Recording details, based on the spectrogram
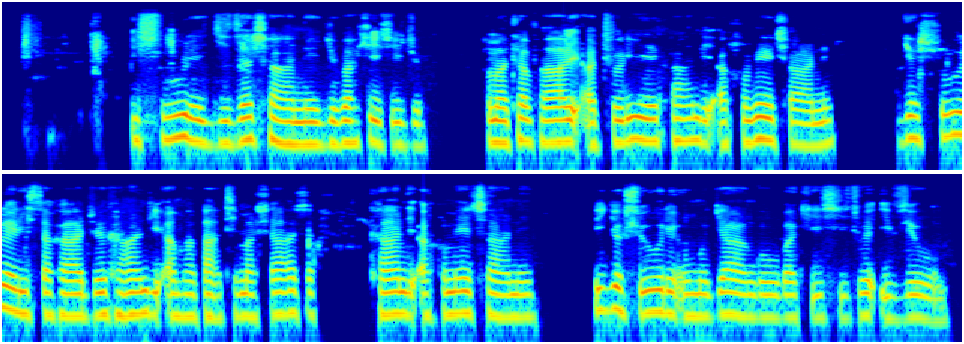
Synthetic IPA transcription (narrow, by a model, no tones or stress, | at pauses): iʃuːɾe̞ɟizat͡ʃaːne̞ɟuːβakiʃid͡ʒwe̞ | amatavalḭʔa̰tʰuɾije̞kʰaːndiʔakʰo̞mejet͡ʃaːne̞ | iɾɟo̞ʃuːɾe̞ɾisakad͡ʒwe̞kaːndiʔamapatʰimaʃaːʃa | kʰaːndiʔako̞mejet͡ʃaːne̞ | iɾɟo̞ʃuːɾe̞ʔumuɾɟaːŋɡo̞uβakʰiʃid͡ʒwe̞ʔivjuːma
